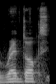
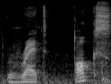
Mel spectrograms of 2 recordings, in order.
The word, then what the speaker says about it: redox: English you need to pronounce it properly, you pronounce it as redox, okay? Even though it is short for reduction, red, and then ox, but you pronounce it as redox instead of red ox.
